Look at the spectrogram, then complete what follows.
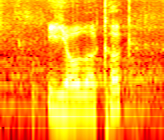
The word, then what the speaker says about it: Eola Cook: on this item is I'm going to pronounce his name wrong Eola cook my apologies it's okay you actually got it right so I'm impressed and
